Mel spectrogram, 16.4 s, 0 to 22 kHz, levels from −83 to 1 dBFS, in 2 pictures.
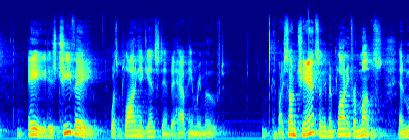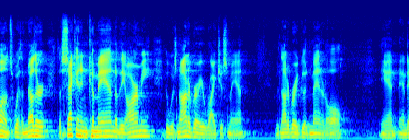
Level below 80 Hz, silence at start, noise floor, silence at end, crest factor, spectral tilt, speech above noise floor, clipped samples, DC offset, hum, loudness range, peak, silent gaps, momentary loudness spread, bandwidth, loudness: -56 dBFS; 0 s; -56 dBFS; 0 s; 26 dB; -4.5 dB/octave; 29 dB; under 0.1%; under 0.1%; none; 9 LU; -2 dBFS; none; 16 LU; 18.5 kHz; -26 LUFS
